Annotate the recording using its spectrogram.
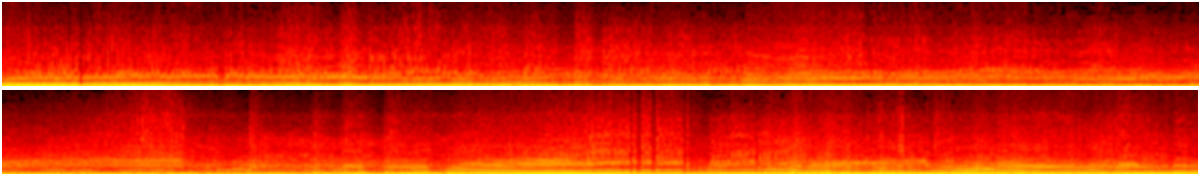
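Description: Dirt bike engines rev loudly and roar up a hill outdoors.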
